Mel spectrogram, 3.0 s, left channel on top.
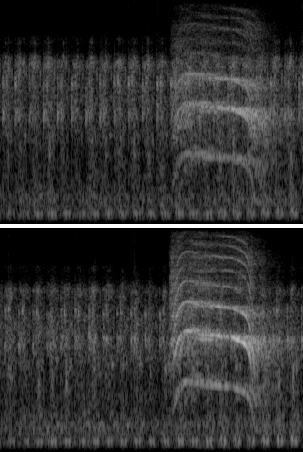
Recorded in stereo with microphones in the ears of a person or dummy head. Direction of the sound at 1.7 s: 45° right (ahead or behind).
